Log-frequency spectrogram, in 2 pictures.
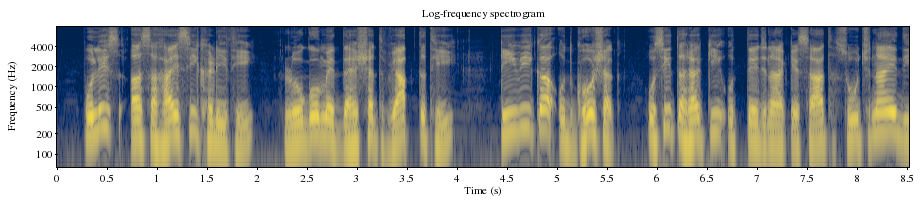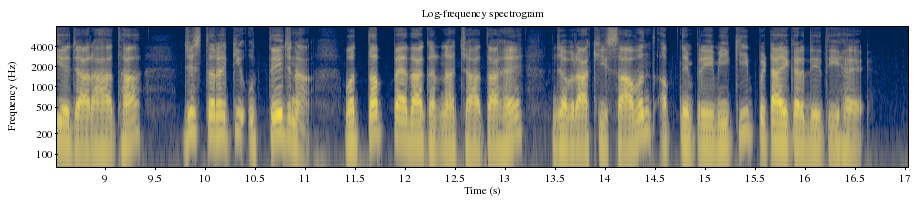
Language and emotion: Hindi, neutral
